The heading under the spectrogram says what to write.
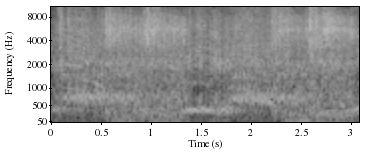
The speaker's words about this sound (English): And when the Warriors finally won the title, they did it in Cleveland, while 17,000 fans packed a sold-out Oracle to make noise for a team that couldn't even hear them.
